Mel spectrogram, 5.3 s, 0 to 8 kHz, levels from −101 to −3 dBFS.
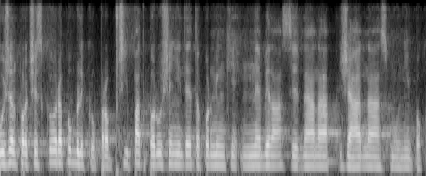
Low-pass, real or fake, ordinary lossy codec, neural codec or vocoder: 7.2 kHz; fake; Opus, 24 kbps; codec, 16 kHz in and 24 kHz out, 1 kbps, XY-Tokenizer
